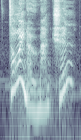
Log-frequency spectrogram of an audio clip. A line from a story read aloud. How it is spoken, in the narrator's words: said Paxton the dinosaur excitedly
